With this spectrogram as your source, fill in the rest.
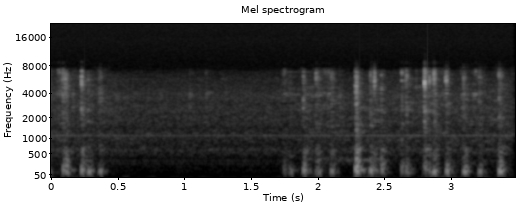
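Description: A measure name typed on a computer keyboard, a brisk burst of close key clicks, a short pause, then a longer run of quick, crisp keystrokes.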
